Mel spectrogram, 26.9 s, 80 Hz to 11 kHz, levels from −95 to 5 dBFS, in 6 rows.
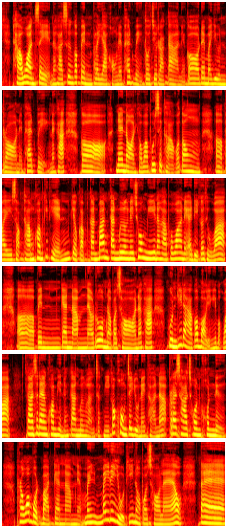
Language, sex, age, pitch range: Thai, female, 20-39, 180-230 Hz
